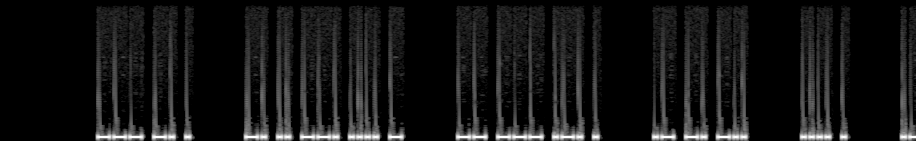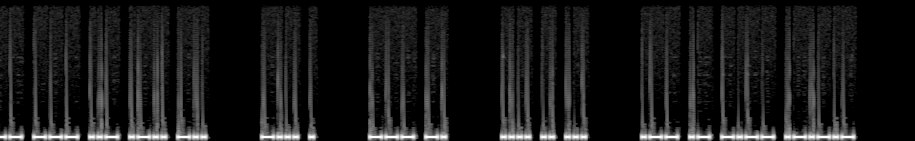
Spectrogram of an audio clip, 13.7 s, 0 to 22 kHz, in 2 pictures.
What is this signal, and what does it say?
Morse code, heard as a keyed tone, about 40 wpm, 700 Hz. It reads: ONE NIGHT MORE AND HE WOULD BE ON HIS WAY.
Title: 2x Word-Spacing - Sentences from Top 300 Words - 40wpm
